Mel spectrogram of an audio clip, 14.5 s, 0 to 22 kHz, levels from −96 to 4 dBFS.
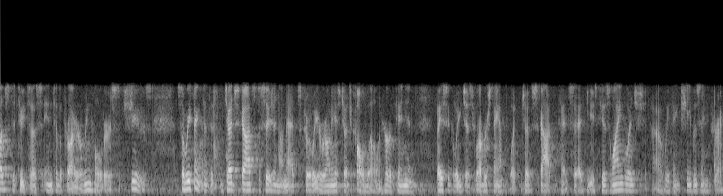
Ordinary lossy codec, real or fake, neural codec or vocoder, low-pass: Opus, 64 kbps; fake; codec, 16 kHz, 4 kbps, X-Codec, HuBERT features, trained on general audio; 3.6 kHz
